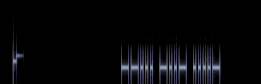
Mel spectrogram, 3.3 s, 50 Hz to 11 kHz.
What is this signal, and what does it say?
Morse code, heard as a keyed tone, about 38 wpm, 700 Hz. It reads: 7X4
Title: Callsign Prefixes for Top 100 DXCC - 40wpm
